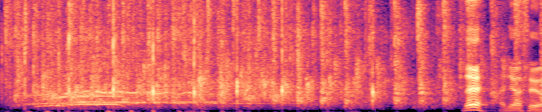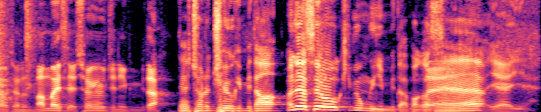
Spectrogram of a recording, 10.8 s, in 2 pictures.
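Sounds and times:
audience applause: 0.0 - 6.1
speech: 4.7 - 10.8.

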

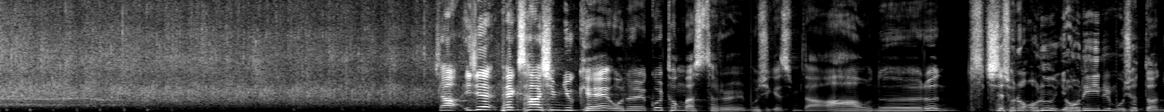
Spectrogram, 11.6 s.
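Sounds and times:
audience applause: 0.0 - 5.4
speech: 4.4 - 11.6.

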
